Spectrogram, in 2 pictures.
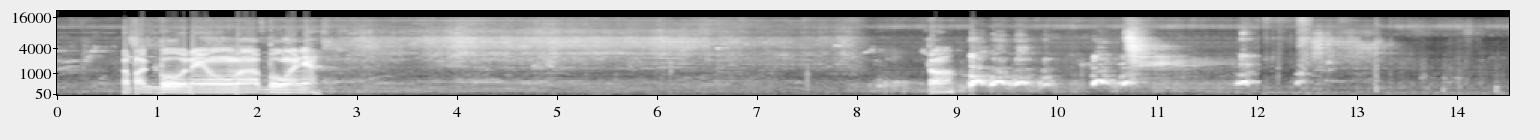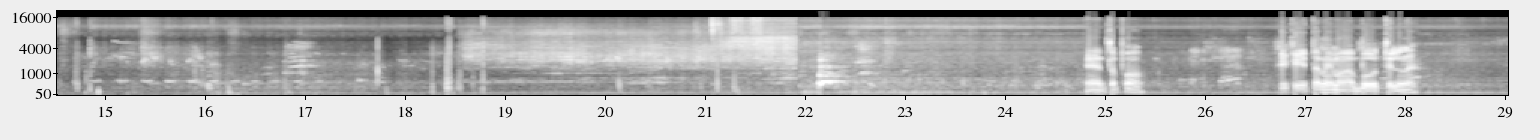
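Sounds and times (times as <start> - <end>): distant small engine humming: 0.0 - 29.0.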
